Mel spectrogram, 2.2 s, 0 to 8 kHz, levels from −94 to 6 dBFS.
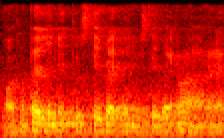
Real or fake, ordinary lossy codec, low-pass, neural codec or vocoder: real; none; 7.2 kHz; none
